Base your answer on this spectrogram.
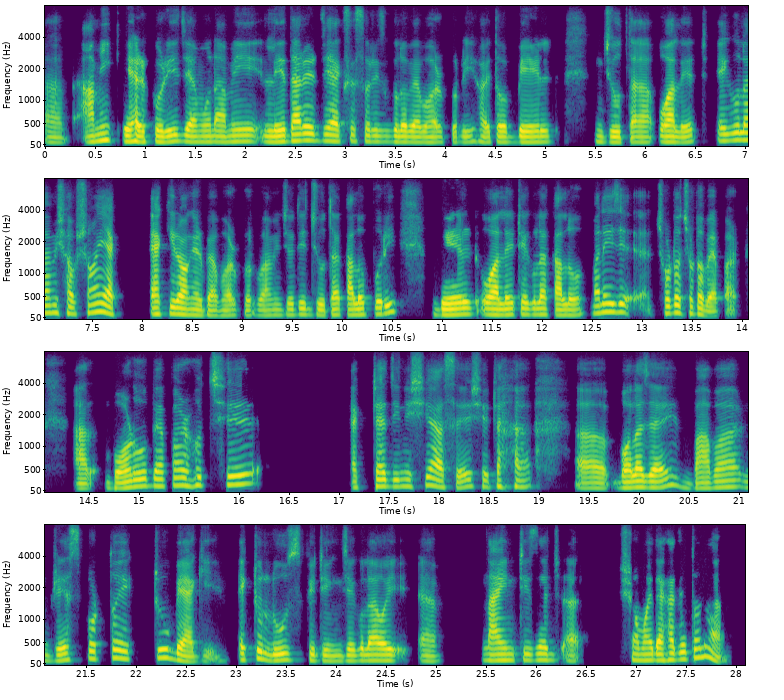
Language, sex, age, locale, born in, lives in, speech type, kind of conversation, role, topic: Bengali, male, 25-29, bn-BD, Bangladesh, Bangladesh, conversation, podcast, guest, আপনার চেহারা-সাজে পারিবারিক প্রভাব কতটা প্রতিফলিত হয়?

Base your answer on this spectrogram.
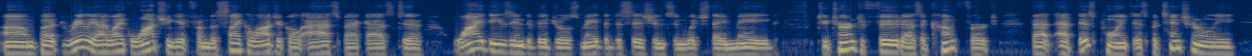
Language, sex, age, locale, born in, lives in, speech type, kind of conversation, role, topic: English, male, 40-44, en-US, United States, United States, conversation, unstructured, none, What comfort TV shows do you rewatch when you need a lift?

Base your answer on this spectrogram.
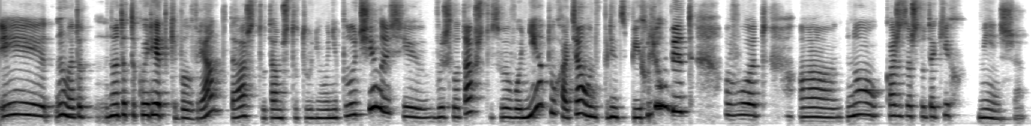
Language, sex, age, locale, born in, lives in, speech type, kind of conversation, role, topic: Russian, female, 30-34, ru-RU, Russia, Estonia, conversation, advice, user, Как пережить развод и начать новую жизнь отдельно?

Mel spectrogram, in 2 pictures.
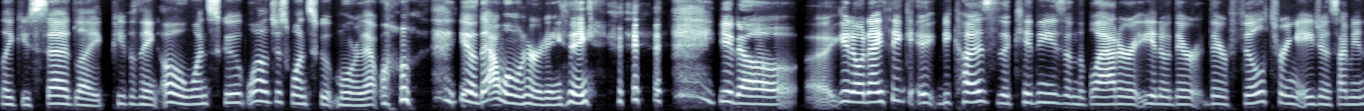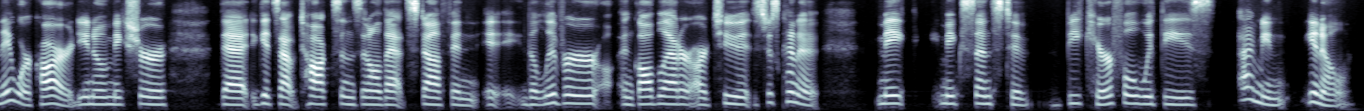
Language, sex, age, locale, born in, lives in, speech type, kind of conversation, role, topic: English, female, 60-64, en-US, United States, United States, conversation, unstructured, none, What does a nourishing meal look like to you?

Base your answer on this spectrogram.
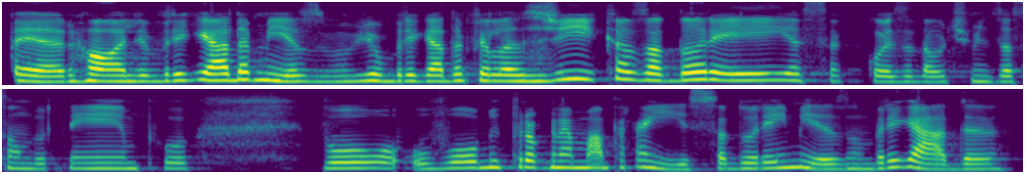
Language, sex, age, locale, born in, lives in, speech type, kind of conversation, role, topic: Portuguese, female, 35-39, pt-BR, Brazil, Italy, conversation, advice, user, Quais dificuldades você está enfrentando para estabelecer uma rotina na nova casa?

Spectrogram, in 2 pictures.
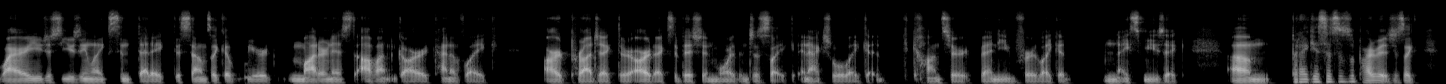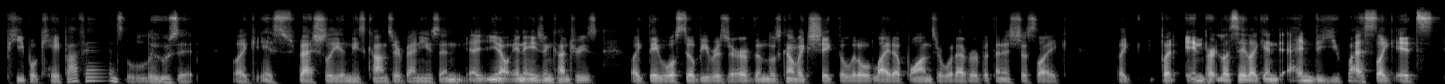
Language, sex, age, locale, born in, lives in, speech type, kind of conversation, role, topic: English, male, 30-34, en-US, United States, United States, conversation, unstructured, none, How did your first concert open your ears, influence your playlists, and shape who you listened to music with?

